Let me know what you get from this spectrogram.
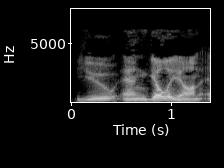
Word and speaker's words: euangelion: E-U, like an eulogy. E-U means good. A eulogy is when you say good words about somebody. Euangelion, angelion, spelled like angel, angelion.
